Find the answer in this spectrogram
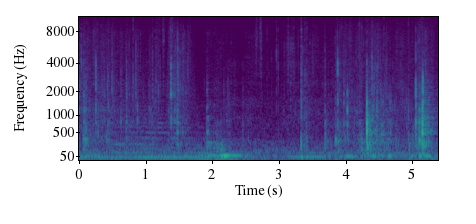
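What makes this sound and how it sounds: Fingertips with short painted nails crush and rub reformed white gym chalk (magnesium carbonate) blocks, dry, brittle lumps and powder with dried pink paste patches, in a blue tray. Soft, irregular crumbling and crinkling fills the clip over a low background rumble. Sharper crunches stand out near the end as the lumps break down into powder.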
